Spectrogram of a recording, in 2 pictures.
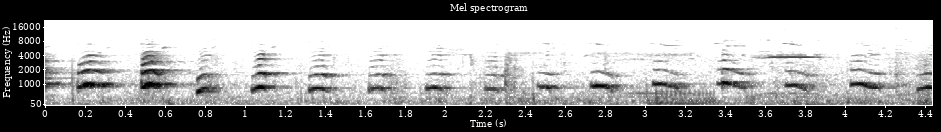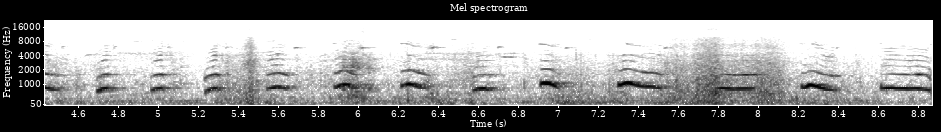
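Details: Three newborn puppies confined to their room, not hungry, cold or lonely but wanting out, squeak and whimper in a steady stream of short, high, rising-and-falling cries while a floor is washed.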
